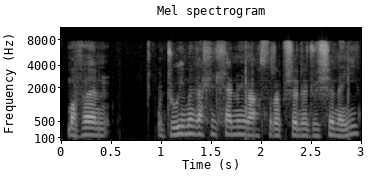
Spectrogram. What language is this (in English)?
Welsh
